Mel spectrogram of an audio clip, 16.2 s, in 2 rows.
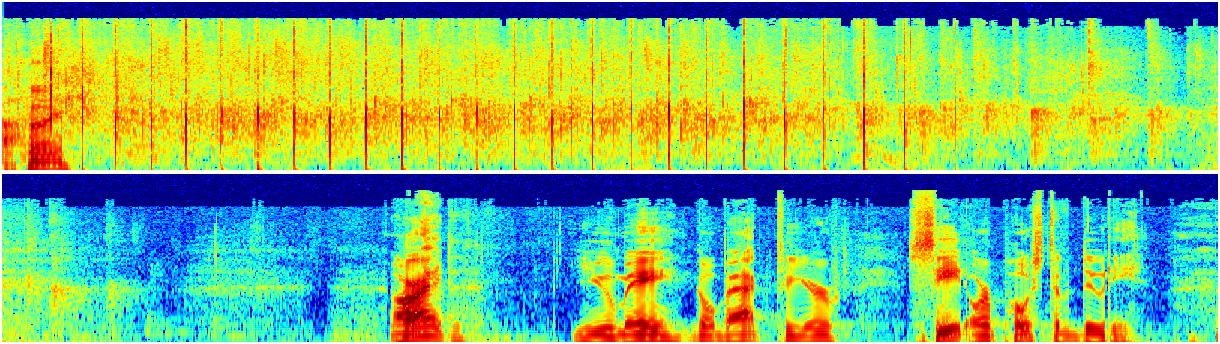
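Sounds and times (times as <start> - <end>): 
speech: 0.0 - 0.7, 10.7 - 11.3, 11.9 - 16.2
audience clapping: 0.0 - 9.1.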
